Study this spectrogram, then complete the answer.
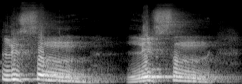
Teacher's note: The first syllable is stressed. Listen. But the second syllable is not stressed.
